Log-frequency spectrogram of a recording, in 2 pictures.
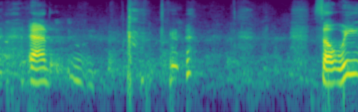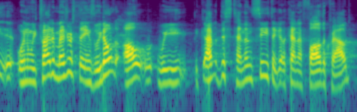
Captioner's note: laughter; laughing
